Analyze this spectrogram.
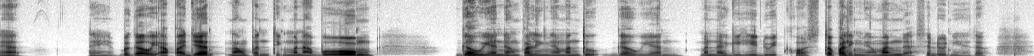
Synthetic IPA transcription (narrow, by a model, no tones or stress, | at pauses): ɲa | nihbəɡawḭʔa̰pad͡ʒanaŋpənt̪ɪŋmənabʊŋ | ɡawianjaŋpalɪŋɲamant̪uɡawian | mənaɡiɦiduɪt̪̚kʰɔ̰st̪upalɪŋɲamandahsəduniat̪u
